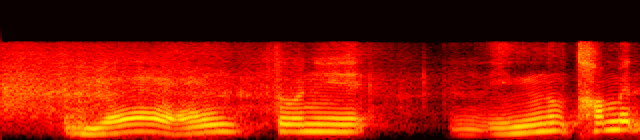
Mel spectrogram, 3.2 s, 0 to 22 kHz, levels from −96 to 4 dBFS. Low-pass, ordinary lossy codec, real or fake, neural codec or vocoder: 7.2 kHz; none; fake; codec, 16 kHz in and 24 kHz out, 0.9 kbps, LongCat-Audio-Codec, fine tuned four codebook decoder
